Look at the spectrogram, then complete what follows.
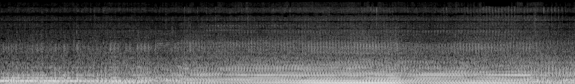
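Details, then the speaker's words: Newly installed Remco Aqua-Jet RV water pump in a fifth-wheel storage compartment, also leaking: loud, coarse low drone throbbing steadily, shaking the whole trailer; excessive pump noise and vibration, pump faulty. "Wow. It's cycling on and off, but man, this thing is noisy as hell."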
